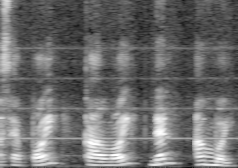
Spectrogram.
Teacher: Bunyi ini dihasilkan dari vokal ee belakang separuh tertutup O yang mengeluncur ke vokal yang tertutup I. Bibir pada awalnya bundar lalu menghampar e menjelang akhir pengucapan. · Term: diftong oi, diftong OI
